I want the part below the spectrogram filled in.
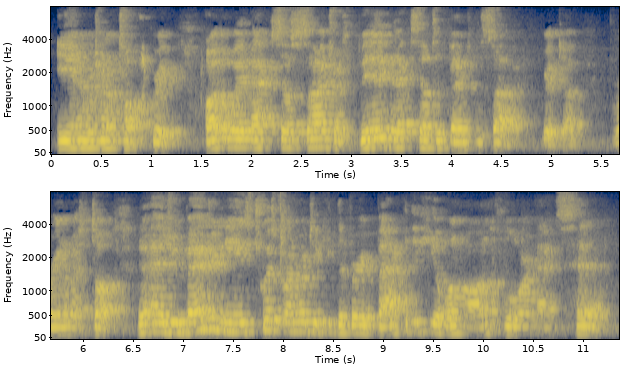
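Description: A man leading an exercise class, giving short, clipped cues and counting repetitions in a measured rhythm. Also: fairly high pitch, slight background noise. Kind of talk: guided mat exercise instruction with counted repetitions. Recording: very echoey room, distant mic.

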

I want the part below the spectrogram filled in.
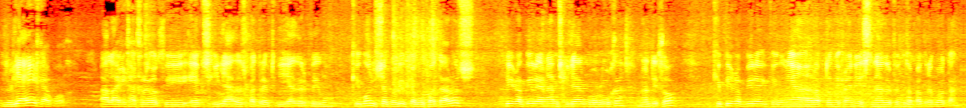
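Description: An older man from northern Greece, a former coal miner, telling his life story in a rambling, vivid way and acting out old conversations. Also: medium pitch. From Thrace, northern Greece. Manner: rambling, vivid, acts out dialogue. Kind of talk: storytelling interview. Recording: noisy background.

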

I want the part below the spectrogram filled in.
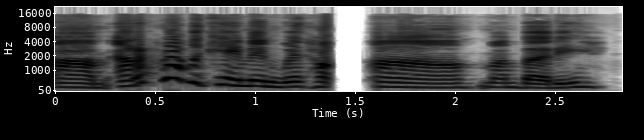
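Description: A woman's voice: mid-range voice, sing-song, normal speed, a bit bright, no room sound, clean studio sound. A woman with an Appalachian accent, role-playing casually in a tabletop game with folksy, plain-spoken hillbilly talk. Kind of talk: in-character role-play, casual.

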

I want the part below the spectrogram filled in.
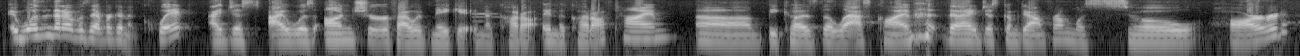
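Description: A woman's voice: sits low, moderate pace, hardly any pauses, dry recording. A woman guest on a podcast, chatting casually about running and laughing often, with many "like" fillers. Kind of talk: casual chat.

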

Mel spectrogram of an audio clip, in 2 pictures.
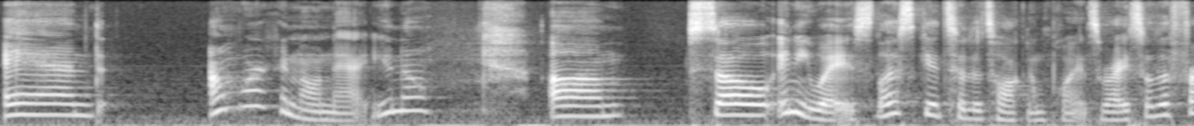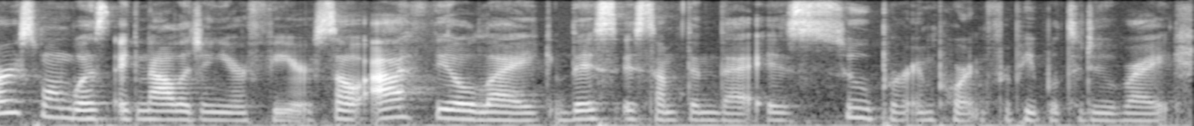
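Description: A woman's voice: fairly low pitch, animated, normal speed. A young woman hosting her own podcast from her living room, talking casually and candidly into a handheld mic, cursing freely and laughing often. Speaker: podcast host. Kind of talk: casual solo podcast talk.

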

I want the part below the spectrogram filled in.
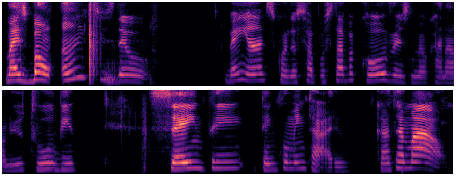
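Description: A woman's voice: fairly high pitch, slow, clear, resonant tone. A woman from Brazil, a singer, speaking candidly and emphatically in a casual interview, acting out the comments of others.

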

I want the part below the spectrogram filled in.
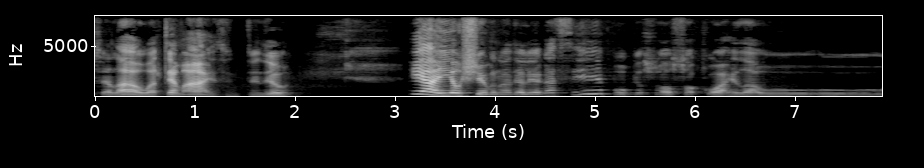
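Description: Animated man telling police stories. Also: a little high. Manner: animated, slangy and profane, acts out dialogue. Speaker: interview guest, former police chief. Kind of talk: casual storytelling interview.

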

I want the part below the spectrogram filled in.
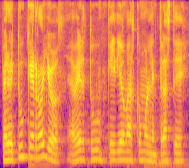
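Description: A man's voice: on the high side, normal speed, a little hiss or hum. A bilingual man with a Mexican accent, native in English and Spanish, co-hosting a casual podcast. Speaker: podcast co-host.

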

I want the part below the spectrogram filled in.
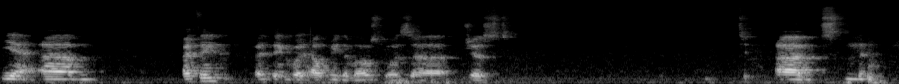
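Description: A man's voice: fairly low pitch, lively intonation, slow pace, pauses often, darkish tone, distant mic, slight background noise. A young man hosting a casual podcast, talking candidly and reflectively, swearing freely and leaning on filler words. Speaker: podcast host. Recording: echoey room, away from mic.

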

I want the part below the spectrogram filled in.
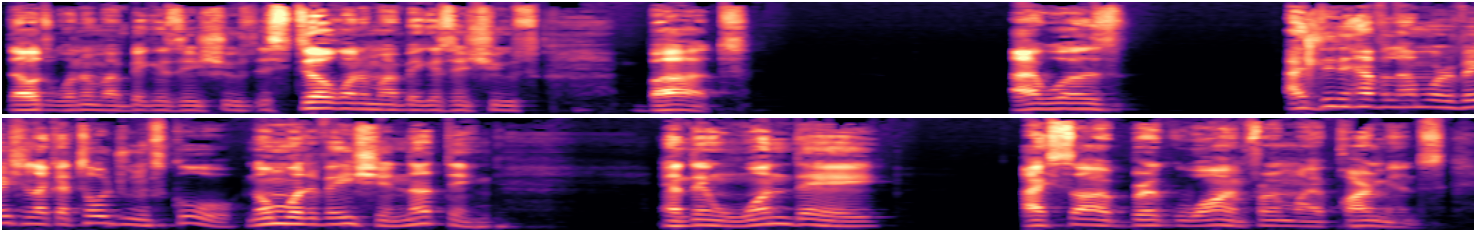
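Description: A man's voice: mid-range voice, moderate pace, pauses often. A man in his thirties telling his life story as an interview guest, casually and with lots of acted-out dialogue. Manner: animated, acts out quoted dialogue.

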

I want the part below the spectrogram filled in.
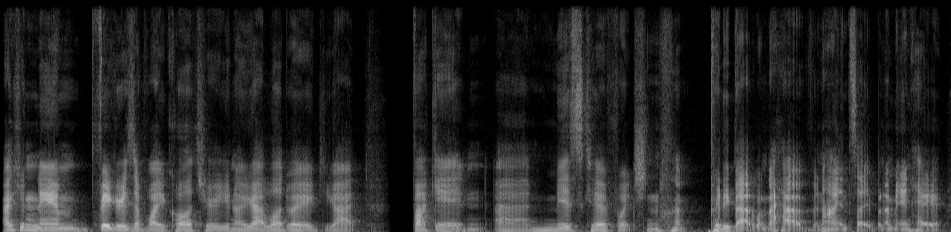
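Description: A woman's voice: a bass voice, unhurried, pushed and bright. A woman co-hosting a casual comedy chat, swearing freely and joking in loose rants. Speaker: co-host.

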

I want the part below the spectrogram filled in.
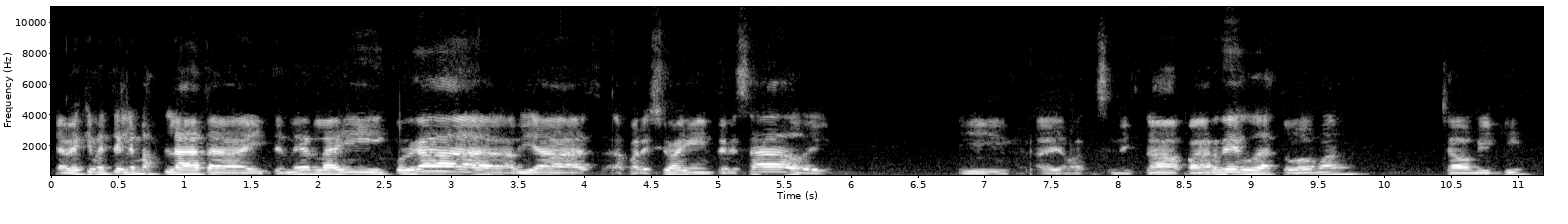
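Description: A man, a guest guitarist telling lively anecdotes in a casual interview, with many fillers and restarts. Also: medium pitch, normal speed.

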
